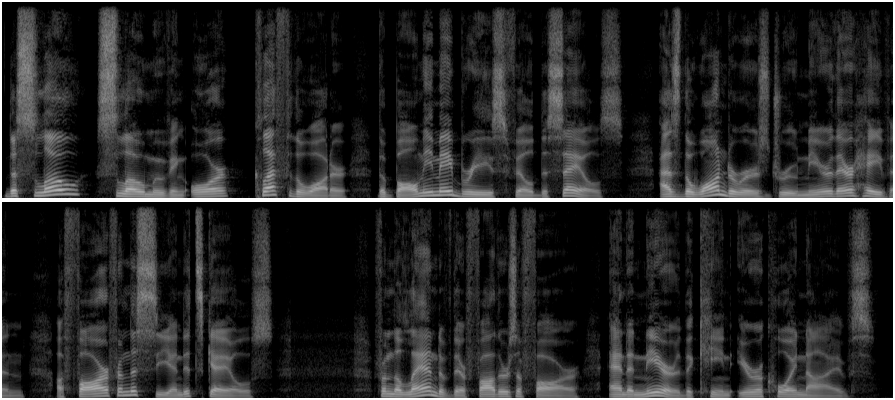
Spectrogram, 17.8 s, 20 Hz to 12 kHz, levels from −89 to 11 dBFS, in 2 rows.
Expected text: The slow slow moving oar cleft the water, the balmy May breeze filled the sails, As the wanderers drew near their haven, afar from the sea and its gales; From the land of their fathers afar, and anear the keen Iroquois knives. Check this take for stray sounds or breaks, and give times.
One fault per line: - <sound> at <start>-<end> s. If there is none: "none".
none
